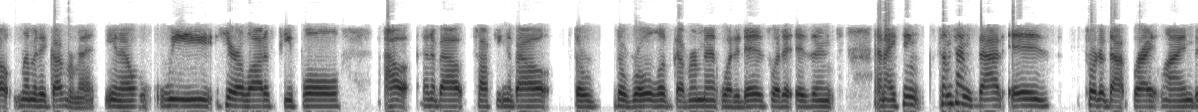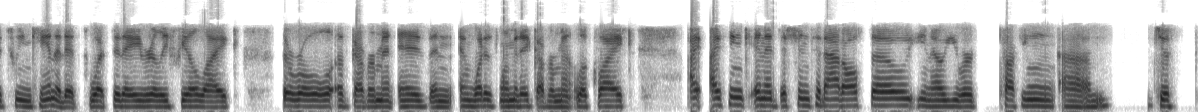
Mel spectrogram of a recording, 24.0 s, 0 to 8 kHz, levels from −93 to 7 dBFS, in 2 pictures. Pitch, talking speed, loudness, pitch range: 165 Hz, 185 wpm, -14 LUFS, 155-175 Hz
